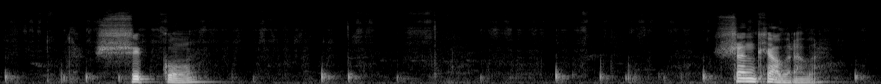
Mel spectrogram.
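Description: Pen or chalk scratches out a math solution in short, irregular strokes beneath a teacher's ongoing explanation, with the writing faint under the voice.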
